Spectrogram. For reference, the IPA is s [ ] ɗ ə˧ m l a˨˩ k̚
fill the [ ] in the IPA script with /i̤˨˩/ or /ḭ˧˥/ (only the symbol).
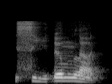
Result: i̤˨˩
